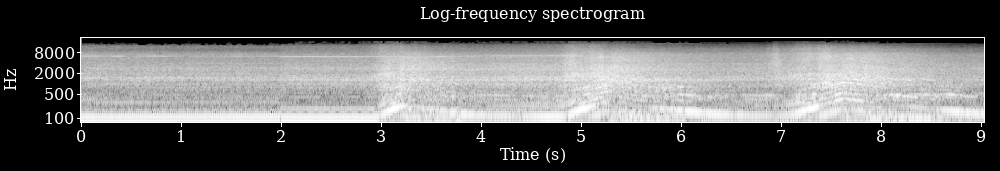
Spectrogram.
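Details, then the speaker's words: Ferrari 355 after repair with an updated fuel line assembly: steady idle, then three sharp blips that rise and fall cleanly with no misfire, exhaust leak or rattle. Healthy, smooth revving. "That's smooth. Very smooth. That's the way a Ferrari should sound. Like a bumblebee."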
